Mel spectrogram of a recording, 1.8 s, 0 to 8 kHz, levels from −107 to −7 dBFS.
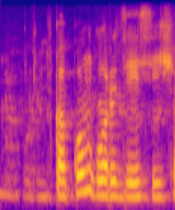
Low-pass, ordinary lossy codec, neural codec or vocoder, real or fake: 7.2 kHz; none; vocoder, 22.05 kHz, 80 mel bands, HiFi-GAN; fake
